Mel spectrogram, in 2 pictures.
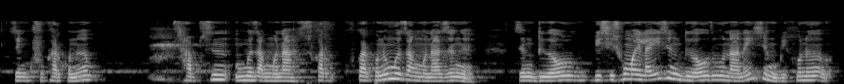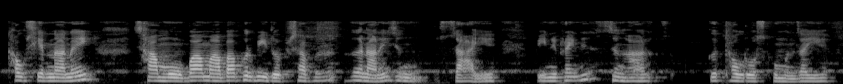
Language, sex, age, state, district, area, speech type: Bodo, female, 30-45, Assam, Kokrajhar, urban, spontaneous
